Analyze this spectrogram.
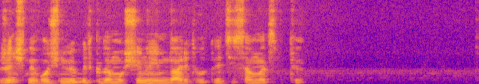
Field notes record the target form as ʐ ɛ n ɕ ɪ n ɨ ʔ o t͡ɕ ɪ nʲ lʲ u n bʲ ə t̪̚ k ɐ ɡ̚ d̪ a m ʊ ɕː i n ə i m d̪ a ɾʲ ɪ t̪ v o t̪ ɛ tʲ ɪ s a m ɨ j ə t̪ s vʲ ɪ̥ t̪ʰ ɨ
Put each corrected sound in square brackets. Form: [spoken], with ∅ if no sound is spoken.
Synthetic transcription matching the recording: ʐ ɛ n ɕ ɪ n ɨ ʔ o t͡ɕ ɪ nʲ lʲ u [∅] bʲ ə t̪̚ k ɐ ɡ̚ d̪ a m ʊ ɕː i n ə i m d̪ a ɾʲ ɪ t̪ v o t̪ ɛ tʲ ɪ s a m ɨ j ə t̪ s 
